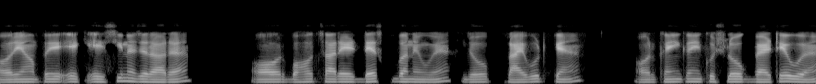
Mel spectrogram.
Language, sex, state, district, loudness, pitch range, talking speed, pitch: Hindi, male, Chhattisgarh, Bilaspur, -20 LUFS, 115-125 Hz, 190 wpm, 120 Hz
